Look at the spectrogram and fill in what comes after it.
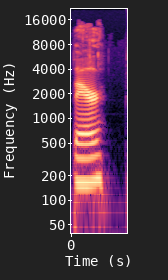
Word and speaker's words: Bexar: And in San Antonio, you know, it's in Bexar County, but it's spelled B-E-X-A-R. – Right. – Bexar, but pronounced Bear.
